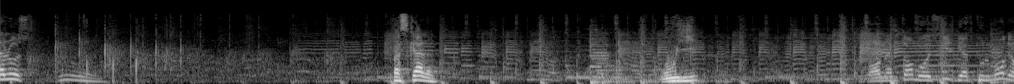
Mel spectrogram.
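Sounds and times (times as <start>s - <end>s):
speech: 0.0s - 1.3s, 3.9s - 4.5s, 6.6s - 7.1s, 8.7s - 10.1s
scattered applause from a small audience: 0.0s - 3.8s.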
